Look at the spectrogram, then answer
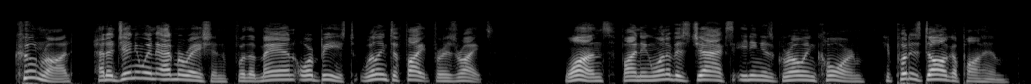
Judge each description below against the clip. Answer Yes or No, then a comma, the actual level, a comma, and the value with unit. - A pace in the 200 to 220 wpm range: No, average, 185 wpm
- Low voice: No, high, 195 Hz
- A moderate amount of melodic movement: Yes, average, 5.0 semitones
